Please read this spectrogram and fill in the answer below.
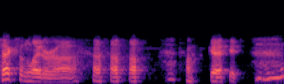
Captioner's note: laugh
